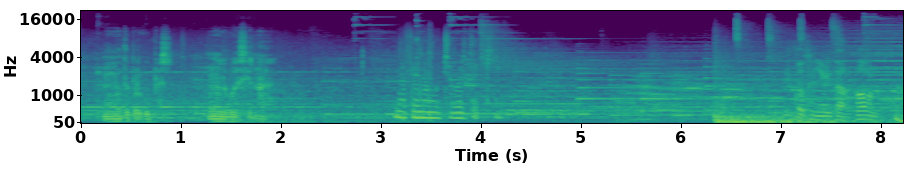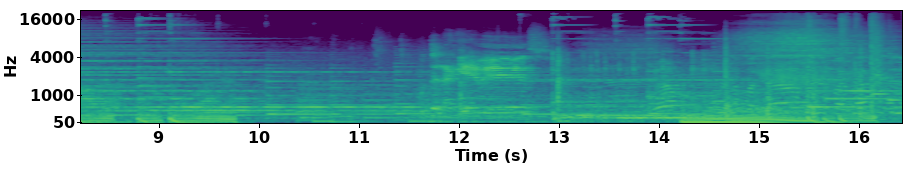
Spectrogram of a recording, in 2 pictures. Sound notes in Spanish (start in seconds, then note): 11.7 Se oyen piropos de los presos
